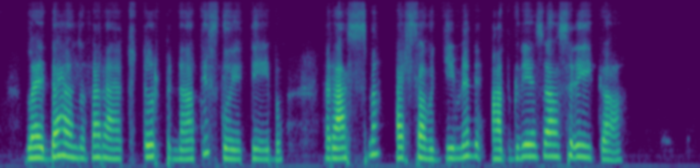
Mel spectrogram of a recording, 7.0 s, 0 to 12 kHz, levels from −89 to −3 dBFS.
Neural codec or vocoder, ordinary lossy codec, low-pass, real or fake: codec, 44.1 kHz, 2.6 kbps, SNAC; Opus, 16 kbps; 10.8 kHz; fake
